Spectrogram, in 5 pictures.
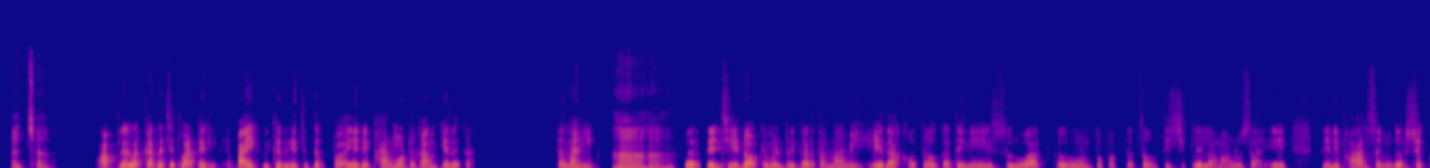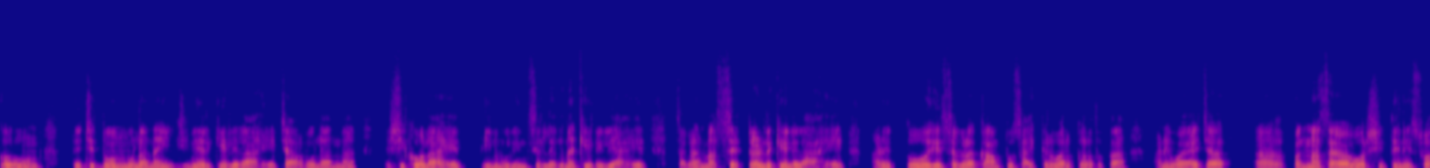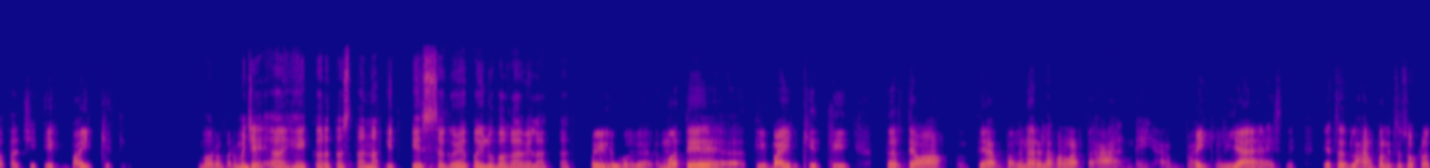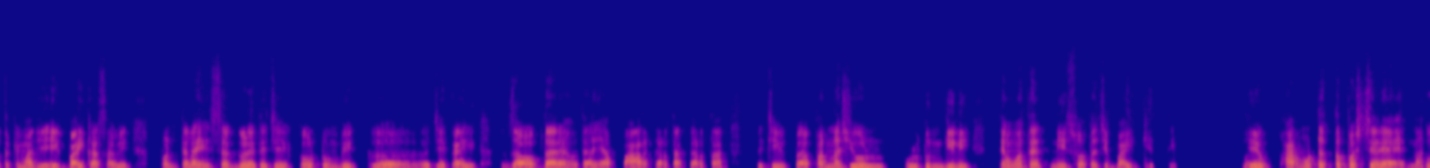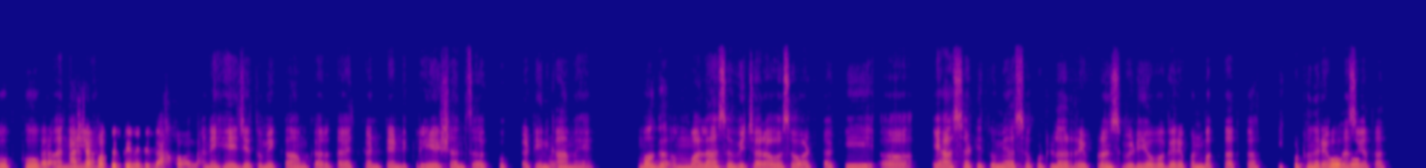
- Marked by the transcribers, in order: in English: "डॉक्युमेंटरी"; trusting: "तो फक्त चौथी शिकलेला माणूस … एक बाईक घेतली"; in English: "सेटल्ड"; anticipating: "इतके सगळे पैलू बघावे लागतात"; trusting: "हां, नाही यार बाइक लिया है हां इसने"; in Hindi: "हां, नाही यार बाइक लिया है हां इसने"; anticipating: "याचं लहानपणीचं स्वप्न होतं, की माझी एक बाईक असावी"; trusting: "कंटेंट क्रिएशनचं खूप कठीण काम आहे हे"; in English: "क्रिएशनचं"; tapping; in English: "रेफरन्स"; in English: "रेफरन्स"
- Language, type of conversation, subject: Marathi, podcast, तुमची सर्जनशील प्रक्रिया साध्या शब्दांत सांगाल का?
